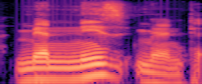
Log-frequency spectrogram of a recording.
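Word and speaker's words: management: ম্যানেজমেন্ট বলতে পারি বা শুদ্ধ উচ্চারণ যদি আপনি ধরেন তাহলে উচ্চারণটা হবে ম্যানিজমেন্ট।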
